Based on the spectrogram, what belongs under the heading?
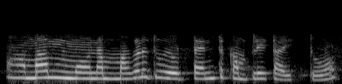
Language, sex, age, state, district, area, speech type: Kannada, female, 18-30, Karnataka, Bangalore Rural, rural, conversation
